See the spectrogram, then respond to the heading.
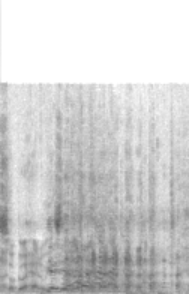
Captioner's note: laughter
